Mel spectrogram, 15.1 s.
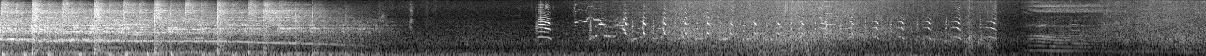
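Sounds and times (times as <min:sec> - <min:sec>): small waves on pebble shore: 0:13.6 - 0:15.0.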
